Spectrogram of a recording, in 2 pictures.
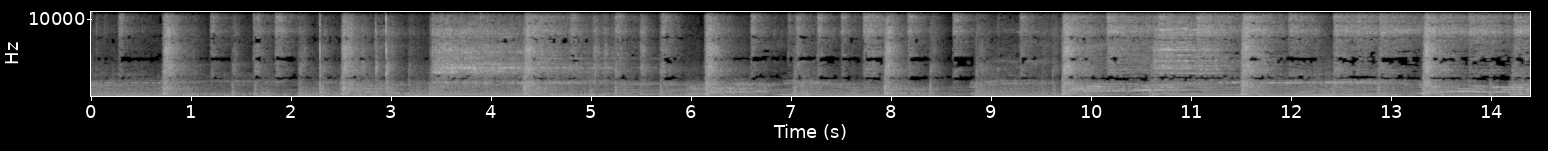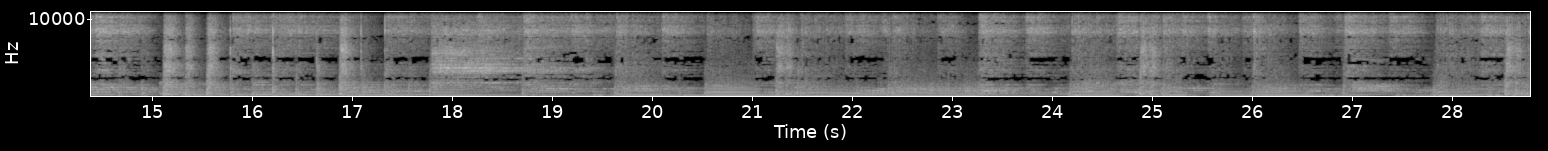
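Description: A drum kit played close up as part of a live worship band, with held bass notes and singing over the top.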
